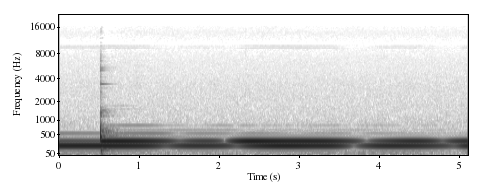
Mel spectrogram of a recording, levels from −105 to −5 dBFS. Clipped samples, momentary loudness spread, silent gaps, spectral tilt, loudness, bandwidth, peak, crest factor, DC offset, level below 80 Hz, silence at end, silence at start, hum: under 0.1%; 10 LU; none; -12 dB/octave; -24 LUFS; 3.7 kHz; -10 dBFS; 14 dB; under 0.1%; -66 dBFS; 0 s; 0 s; none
